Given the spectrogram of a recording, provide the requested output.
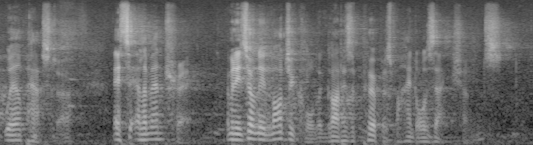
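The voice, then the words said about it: Snooty put-on British accent. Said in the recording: “in that snooty British accent”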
